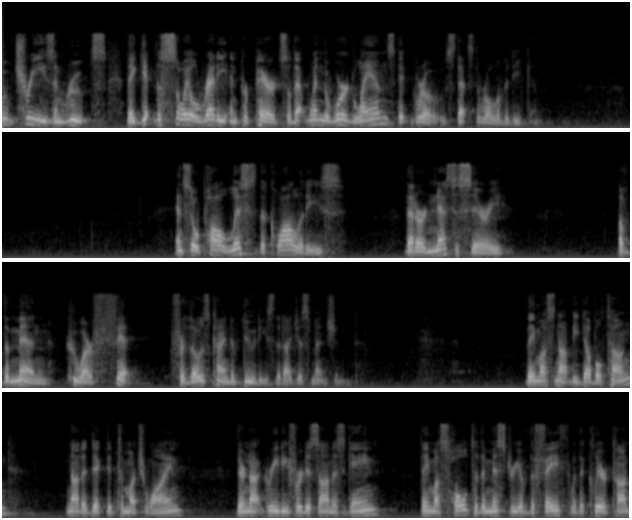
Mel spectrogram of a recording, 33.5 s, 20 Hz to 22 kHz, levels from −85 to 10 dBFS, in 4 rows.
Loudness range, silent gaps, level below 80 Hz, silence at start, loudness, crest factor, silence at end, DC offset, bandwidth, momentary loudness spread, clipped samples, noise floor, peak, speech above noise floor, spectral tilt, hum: 8 LU; none; -60 dBFS; 0 s; -29 LUFS; 20 dB; 0 s; under 0.1%; 8 kHz; 11 LU; under 0.1%; -61 dBFS; -10 dBFS; 33 dB; -5 dB/octave; none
